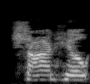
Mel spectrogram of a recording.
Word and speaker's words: Sean Hill: Sean Hill Entertainment. Because y'all be wanting to throw W's and U's and O's in there. And I be like, no, it's spelled Irish. Sean Hill.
